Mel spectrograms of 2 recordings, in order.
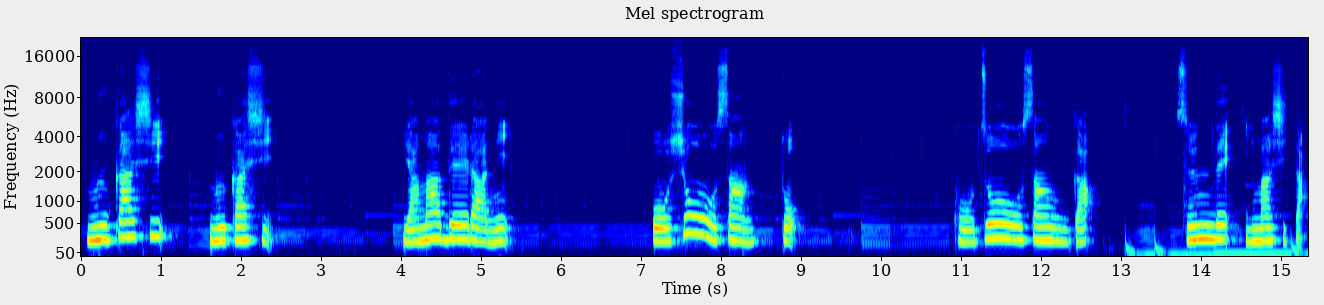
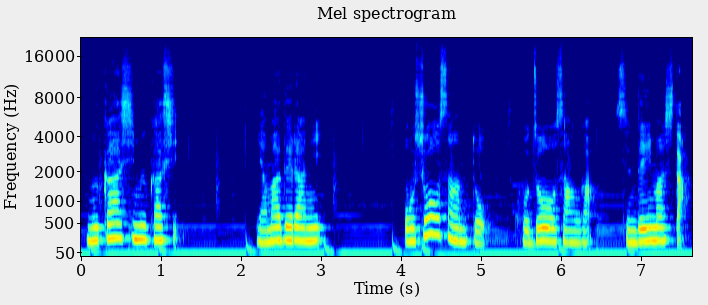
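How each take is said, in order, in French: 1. La phrase est lue lentement. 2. La phrase est lue plus vite. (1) "lire la première phrase assez lentement" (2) "Je la relis un petit peu plus vite"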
